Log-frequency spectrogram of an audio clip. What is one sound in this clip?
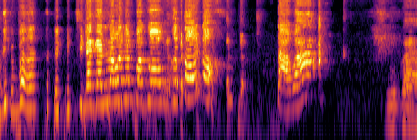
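A middle-aged woman laughs loudly close by.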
